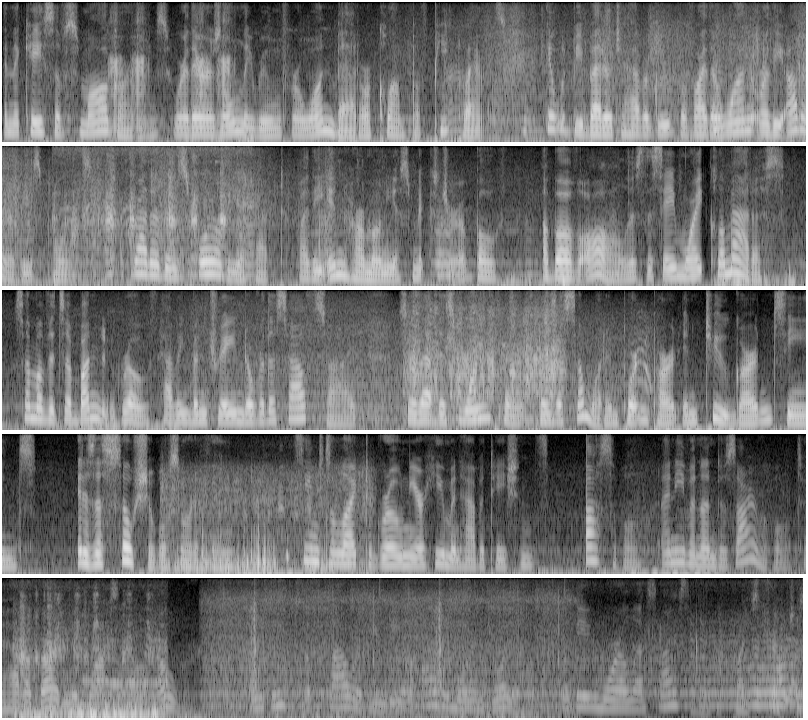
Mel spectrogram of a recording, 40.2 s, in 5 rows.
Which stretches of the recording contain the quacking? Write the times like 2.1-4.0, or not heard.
1.1-2.4, 8.5-10.6, 20.1-21.8, 25.7-27.9, 32.2-33.9.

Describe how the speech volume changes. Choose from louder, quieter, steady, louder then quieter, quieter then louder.
quieter.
